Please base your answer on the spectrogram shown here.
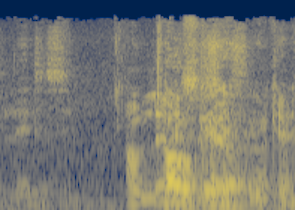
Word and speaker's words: Ledisi: while we're on the subject, and she corrected everyone the other day, her name is not pronounced Ledisi, it's pronounced Legacy.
